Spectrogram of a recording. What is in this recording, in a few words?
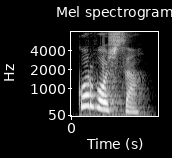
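"кор восьса", Komi, female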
